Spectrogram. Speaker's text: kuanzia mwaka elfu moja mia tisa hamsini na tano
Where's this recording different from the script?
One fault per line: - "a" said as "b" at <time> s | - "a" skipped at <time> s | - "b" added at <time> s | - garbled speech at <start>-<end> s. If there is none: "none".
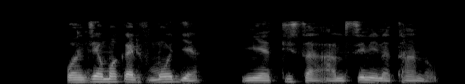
none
